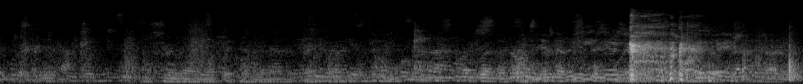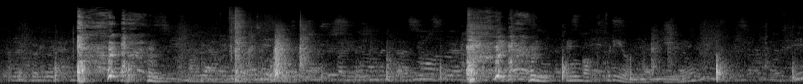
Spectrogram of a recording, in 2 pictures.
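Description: An elderly man speaks calmly into a microphone close by.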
